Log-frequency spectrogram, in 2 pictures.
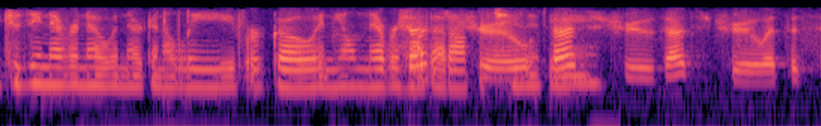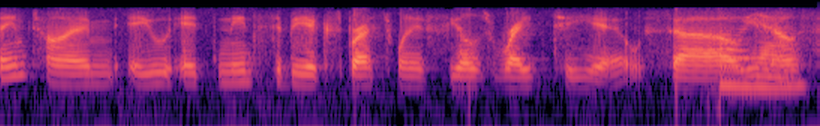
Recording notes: This is a call in show with free mini readings!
